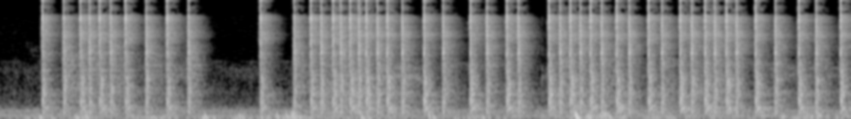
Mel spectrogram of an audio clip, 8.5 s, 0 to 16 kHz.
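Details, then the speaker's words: 1993 Honda Helix CN250 scooter found in sand dune: rapid dry clicking about five a second in bursts, no cranking; starter relay chattering. "That's our starter relay. I don't know if this engine is free or not."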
